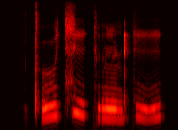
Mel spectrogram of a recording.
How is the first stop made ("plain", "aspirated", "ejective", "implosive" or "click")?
ejective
